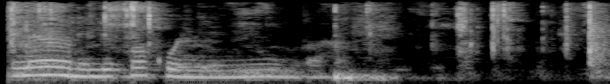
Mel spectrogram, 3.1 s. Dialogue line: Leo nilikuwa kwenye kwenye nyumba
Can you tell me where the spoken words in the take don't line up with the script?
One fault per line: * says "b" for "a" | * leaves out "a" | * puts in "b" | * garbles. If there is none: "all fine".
* leaves out "kwenye"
